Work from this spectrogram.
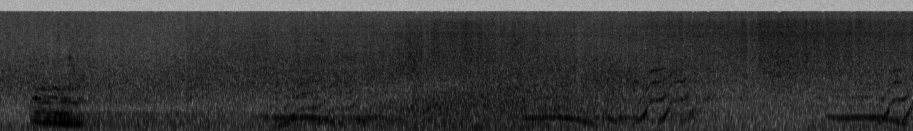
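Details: Taped whale song. A sharp burst of stacked, descending harmonic cries gives way to a repeated phrase: a mid-pitched moan arching down, paired with quick rising squeaks. The phrase returns roughly every four seconds over a steady ocean hiss.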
